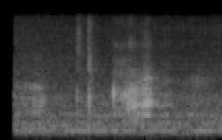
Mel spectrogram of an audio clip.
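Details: Miss Margot, a brachycephalic dog, slurping and snorting at mealtime indoors; a short wet burst of snuffling noise with a stronger snort near the end.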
